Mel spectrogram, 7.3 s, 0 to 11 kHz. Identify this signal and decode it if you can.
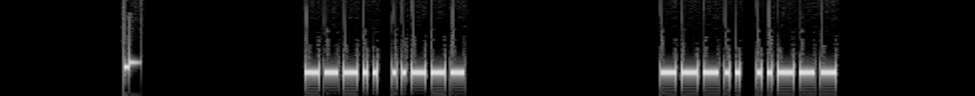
Morse code, heard as a keyed tone, about 31 wpm, 700 Hz. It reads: 82 82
